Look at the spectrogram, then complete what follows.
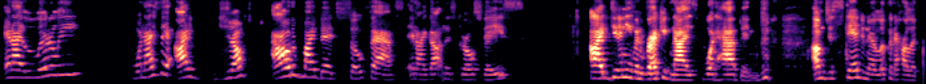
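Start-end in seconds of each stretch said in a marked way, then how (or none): none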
